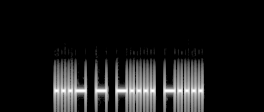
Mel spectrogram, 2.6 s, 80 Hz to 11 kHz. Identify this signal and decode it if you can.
Morse code, heard as a keyed tone, about 34 wpm, 700 Hz. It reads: VT66
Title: All Cut Numbers - 4-Digit 35wpm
